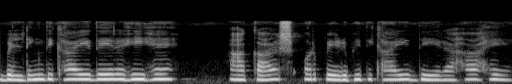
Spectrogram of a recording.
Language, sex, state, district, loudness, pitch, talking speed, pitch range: Hindi, female, Jharkhand, Jamtara, -15 LUFS, 230 Hz, 150 wpm, 215-235 Hz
